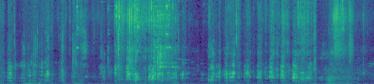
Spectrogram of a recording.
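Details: Rumbling, gravelly dog growls and strange huffing noises at a dog park, rising and falling in irregular waves, with panting and occasional human voices behind.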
